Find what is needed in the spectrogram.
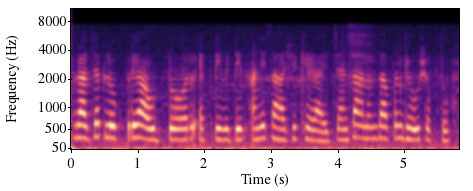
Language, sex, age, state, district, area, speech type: Marathi, female, 18-30, Maharashtra, Thane, urban, spontaneous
